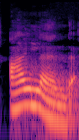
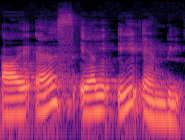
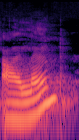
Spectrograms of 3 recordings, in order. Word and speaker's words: island: Island, I-S-L-A-N-D, island, S is silent, you should not say island, it is island.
